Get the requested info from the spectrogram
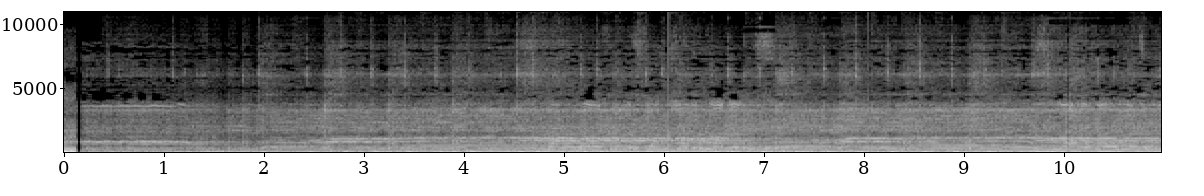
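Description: Live rock band playing in an arena, a singer holding long notes over guitars and drums. It cuts in suddenly at the start.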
